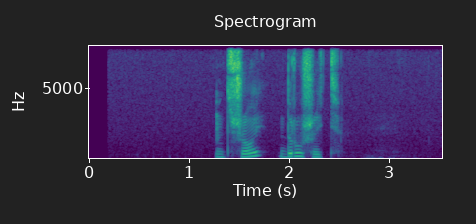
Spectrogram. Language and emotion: Russian, neutral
